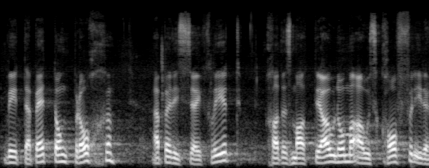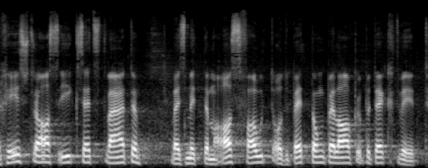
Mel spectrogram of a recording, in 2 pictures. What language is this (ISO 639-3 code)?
gsw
